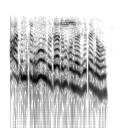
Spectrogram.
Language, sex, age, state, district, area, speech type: Manipuri, female, 60+, Manipur, Imphal East, rural, conversation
